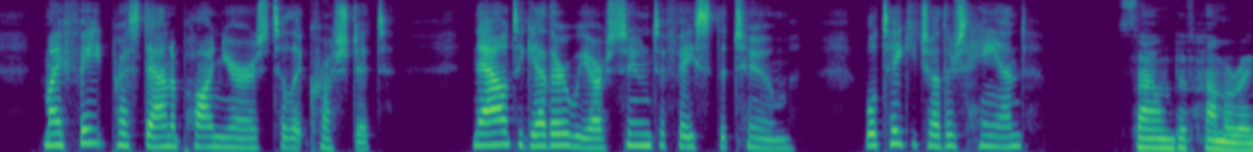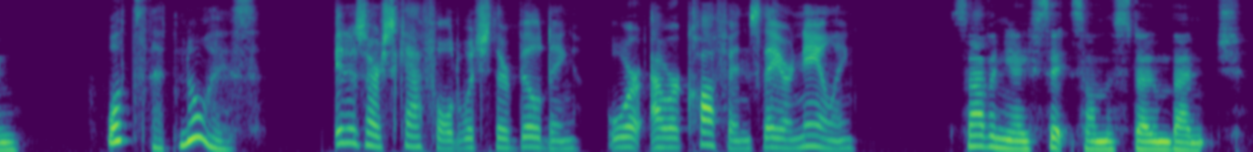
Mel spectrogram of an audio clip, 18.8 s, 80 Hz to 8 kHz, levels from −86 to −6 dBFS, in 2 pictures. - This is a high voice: Yes, high, 195 Hz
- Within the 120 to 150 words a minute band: Yes, average, 145 wpm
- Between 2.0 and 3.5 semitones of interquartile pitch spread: No, average, 4.1 semitones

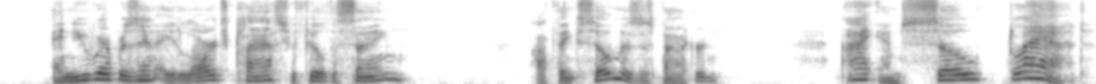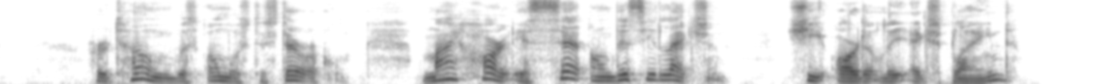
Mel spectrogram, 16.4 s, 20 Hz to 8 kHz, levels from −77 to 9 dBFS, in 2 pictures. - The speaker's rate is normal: No, slow, 125 wpm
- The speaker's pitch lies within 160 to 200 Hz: No, medium, 150 Hz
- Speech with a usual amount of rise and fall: No, wide, 7.0 semitones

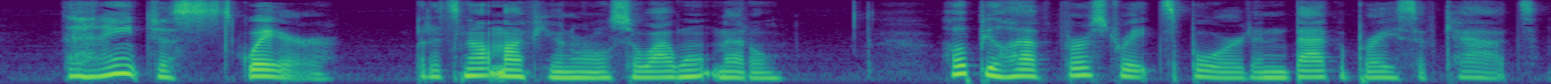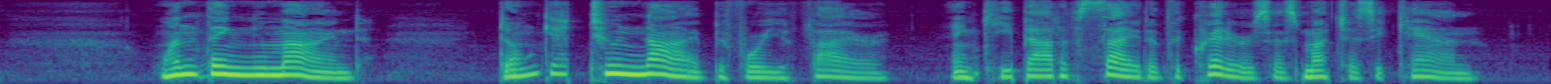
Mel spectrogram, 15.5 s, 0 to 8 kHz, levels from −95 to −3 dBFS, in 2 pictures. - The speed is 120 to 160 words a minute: No, average, 190 wpm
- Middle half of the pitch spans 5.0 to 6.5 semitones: No, average, 4.4 semitones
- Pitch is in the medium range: Yes, medium, 180 Hz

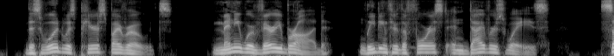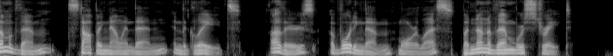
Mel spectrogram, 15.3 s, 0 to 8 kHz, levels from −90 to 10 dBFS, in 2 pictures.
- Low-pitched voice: Yes, low, 115 Hz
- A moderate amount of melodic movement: No, wide, 6.7 semitones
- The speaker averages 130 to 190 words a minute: Yes, average, 150 wpm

